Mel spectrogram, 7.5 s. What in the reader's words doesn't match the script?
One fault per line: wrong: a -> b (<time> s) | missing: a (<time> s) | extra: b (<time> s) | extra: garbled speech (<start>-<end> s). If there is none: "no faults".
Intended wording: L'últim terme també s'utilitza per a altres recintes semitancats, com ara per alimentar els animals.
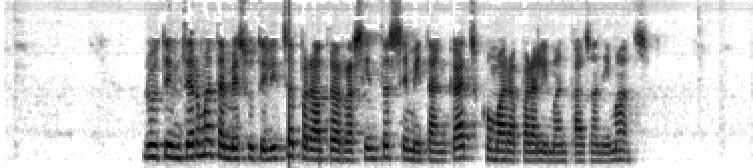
no faults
